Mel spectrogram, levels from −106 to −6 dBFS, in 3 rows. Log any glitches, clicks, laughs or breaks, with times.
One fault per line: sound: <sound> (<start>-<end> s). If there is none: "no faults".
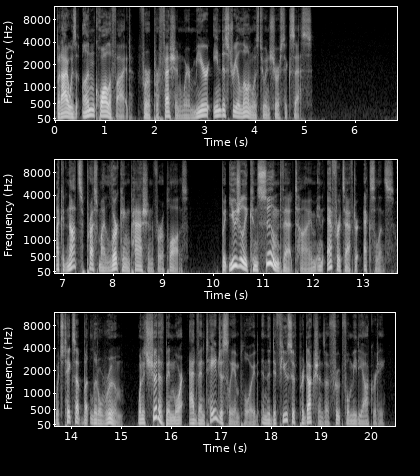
no faults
